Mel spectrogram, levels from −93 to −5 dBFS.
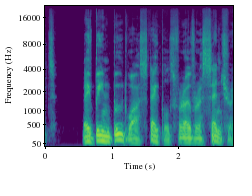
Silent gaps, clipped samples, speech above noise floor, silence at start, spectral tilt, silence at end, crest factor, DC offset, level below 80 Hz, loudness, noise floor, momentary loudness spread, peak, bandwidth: none; under 0.1%; 22 dB; 0.05 s; -5.5 dB/octave; 0 s; 18 dB; under 0.1%; -46 dBFS; -26 LUFS; -47 dBFS; 7 LU; -8 dBFS; over 20 kHz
